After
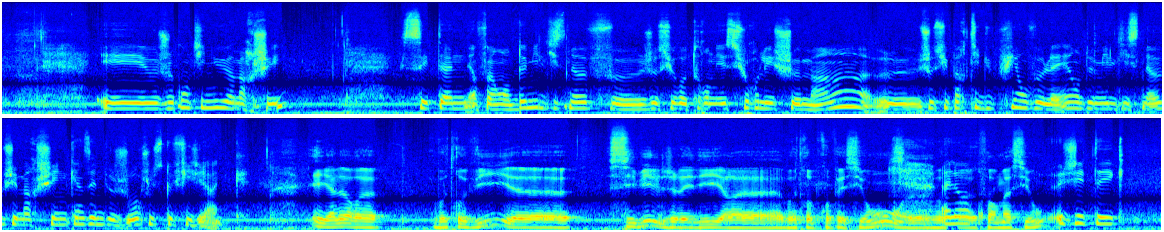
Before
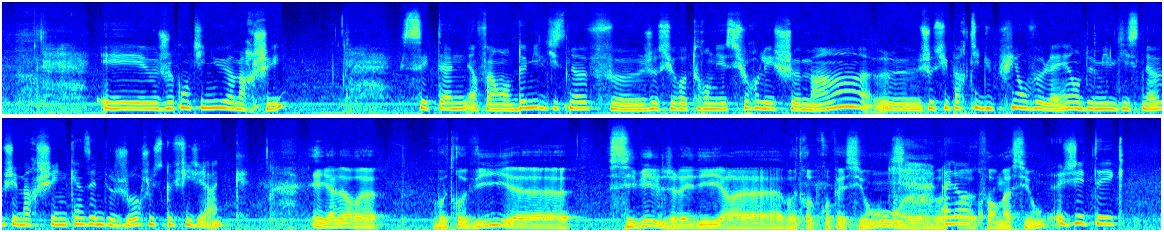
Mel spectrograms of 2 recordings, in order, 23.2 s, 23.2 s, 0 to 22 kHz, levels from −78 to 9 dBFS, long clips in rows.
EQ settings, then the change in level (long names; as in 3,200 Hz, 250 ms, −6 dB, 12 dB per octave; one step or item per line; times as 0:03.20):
phaser with its sweep stopped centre 460 Hz, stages 4
0.0 dB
